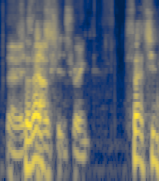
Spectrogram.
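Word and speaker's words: Lausitzring: No, it's Lauschitz-Ring.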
